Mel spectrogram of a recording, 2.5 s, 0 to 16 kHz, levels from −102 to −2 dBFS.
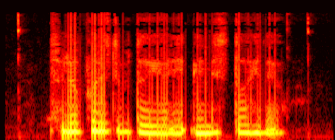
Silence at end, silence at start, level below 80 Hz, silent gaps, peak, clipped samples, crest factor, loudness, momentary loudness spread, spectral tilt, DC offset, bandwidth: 0.4 s; 0.4 s; -48 dBFS; none; -10 dBFS; under 0.1%; 16 dB; -25 LUFS; 10 LU; -7 dB/octave; under 0.1%; 11.5 kHz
